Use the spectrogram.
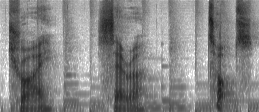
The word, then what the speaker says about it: Triceratops: who do we have with us today Triceratops try Sara tops can you say it with me try Sara tops let's learn all about Triceratops Triceratops was found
